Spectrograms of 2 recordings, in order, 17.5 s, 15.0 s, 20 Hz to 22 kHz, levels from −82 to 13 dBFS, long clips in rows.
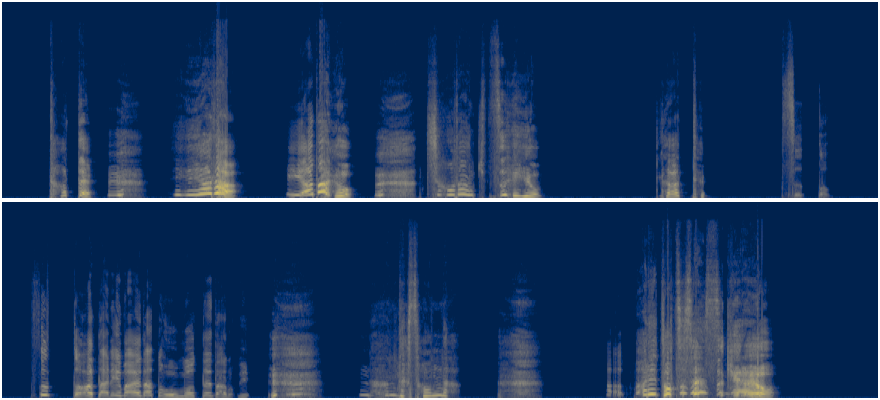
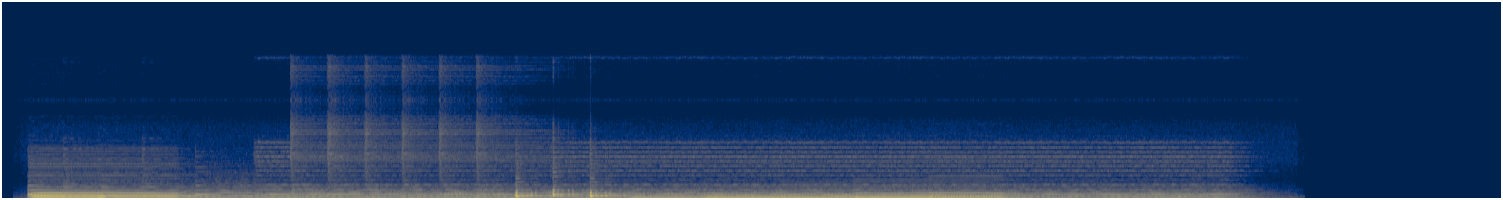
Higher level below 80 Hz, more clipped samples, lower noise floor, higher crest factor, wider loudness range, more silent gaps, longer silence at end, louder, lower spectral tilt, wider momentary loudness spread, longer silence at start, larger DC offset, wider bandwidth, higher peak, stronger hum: second, -54 dBFS vs -34 dBFS; neither; first, -73 dBFS vs -52 dBFS; about the same, 20 dB vs 22 dB; about the same, 15 LU vs 14 LU; neither; second, 1.05 s vs 2.5 s; first, -18 LUFS vs -21 LUFS; second, -2.5 dB/octave vs -8.5 dB/octave; first, 24 LU vs 15 LU; first, 0.5 s vs 0.25 s; second, under 0.1% vs 0.4%; about the same, 17 kHz vs 15.5 kHz; about the same, 0 dBFS vs 0 dBFS; neither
